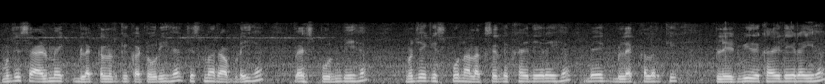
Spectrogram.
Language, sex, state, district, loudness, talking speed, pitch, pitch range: Hindi, male, Bihar, Katihar, -16 LUFS, 285 wpm, 135 Hz, 130-145 Hz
